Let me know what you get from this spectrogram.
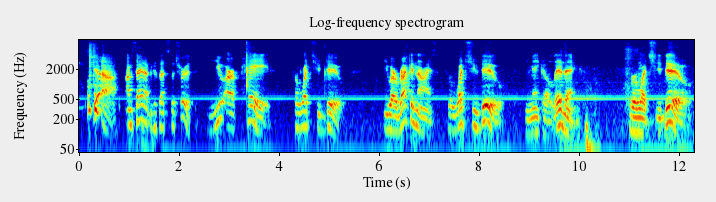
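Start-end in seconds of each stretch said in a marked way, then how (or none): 2.7-12.2 very slow, measured, weighty and deliberate delivery. Speaking to an audience to drive a point home, very slow and deliberate. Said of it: "I'm making this very slow and deliberate".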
